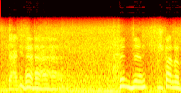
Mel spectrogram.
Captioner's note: laughing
